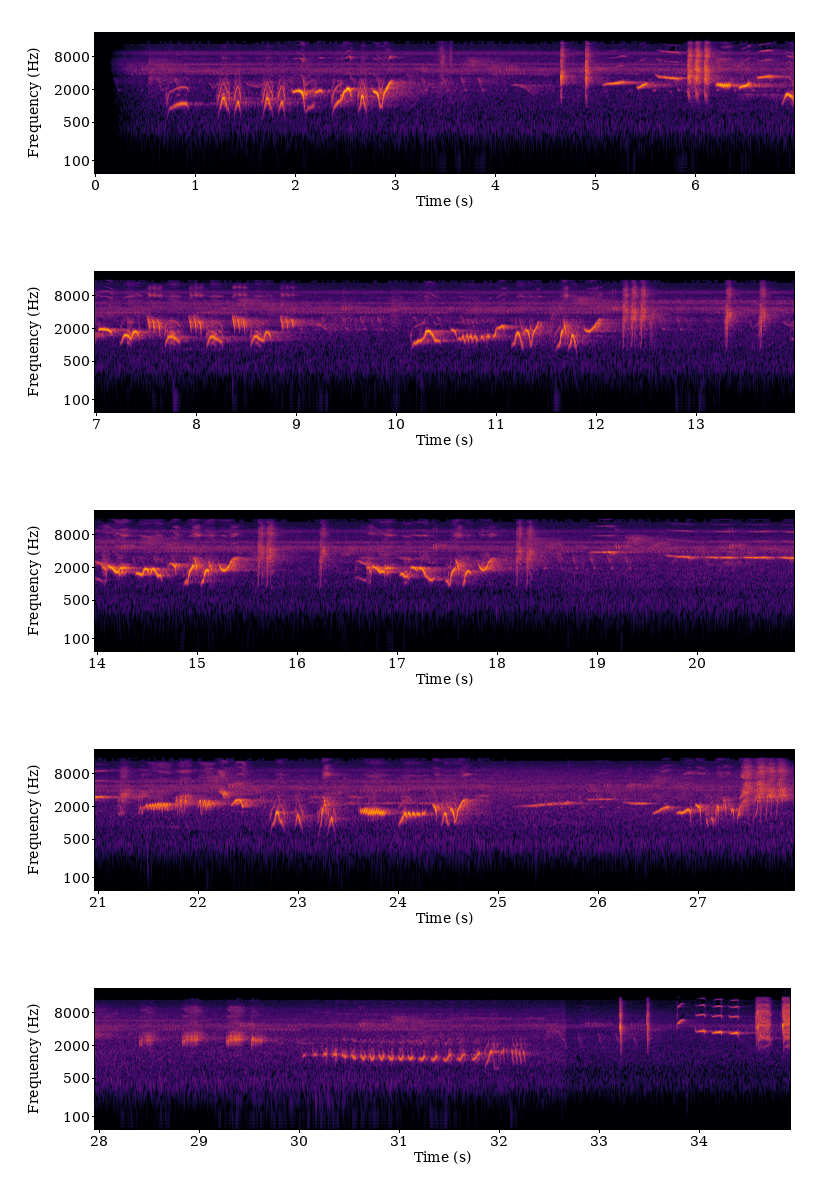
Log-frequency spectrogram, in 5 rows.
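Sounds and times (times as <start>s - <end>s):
bird chirping rapidly: 33.2s - 34.9s.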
